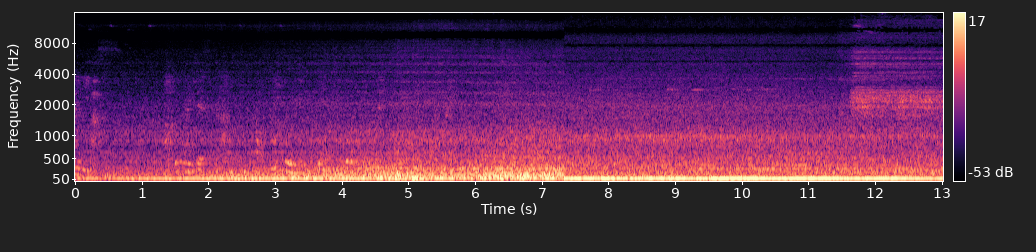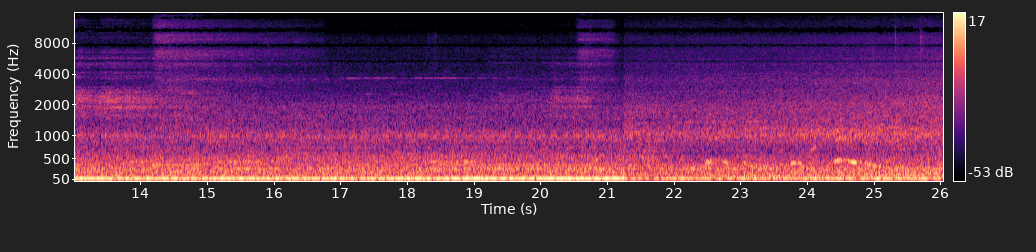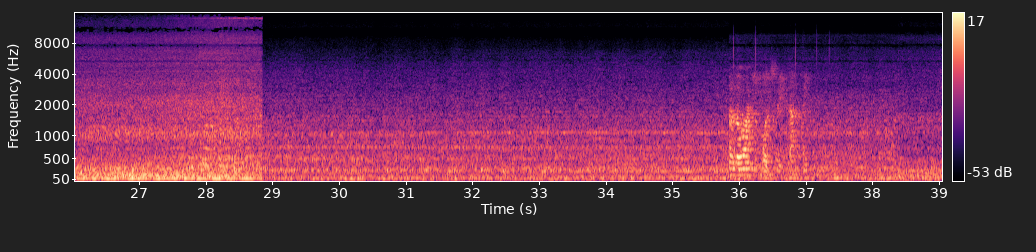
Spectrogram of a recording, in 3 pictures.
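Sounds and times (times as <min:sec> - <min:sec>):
electric train rumbling to a stop: 0:00.4 - 0:39.0
train brakes hissing: 0:11.4 - 0:23.5.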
